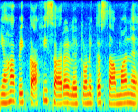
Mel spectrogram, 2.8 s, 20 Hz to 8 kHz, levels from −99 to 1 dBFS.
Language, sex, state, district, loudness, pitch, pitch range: Hindi, female, Uttarakhand, Uttarkashi, -17 LUFS, 190 Hz, 180-200 Hz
